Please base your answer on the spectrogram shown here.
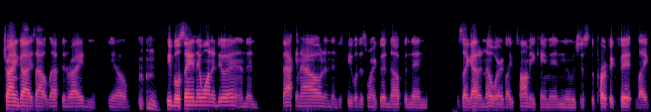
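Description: A man's voice: low-pitched, a bit bright, no room sound, muffled recording. A young man from Iowa, talking casually and rambling with many fillers and restarts on a video call from a small room at home. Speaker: guest musician. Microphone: video call webcam.

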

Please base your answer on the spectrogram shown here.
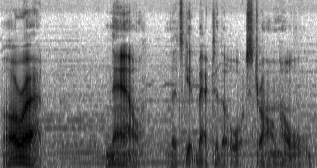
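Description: Super deep voiced guy doing slow gravelly game roleplay commentary, music behind. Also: sing-song. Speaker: gaming channel host.

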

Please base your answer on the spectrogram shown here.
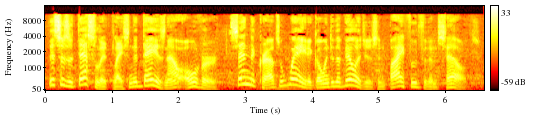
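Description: An actor playing a concerned, practical male disciple in a dramatized scripture reading, questioning and animated. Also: on the high side, normal speed, a little hiss or hum. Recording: music bed behind voice.

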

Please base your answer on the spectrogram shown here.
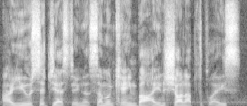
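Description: An actor playing a grumpy, money-minded spaceship captain, impatient and sardonic, in a sci-fi comedy audio drama. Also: male voice, mid-range voice, normal speed, a little hiss or hum, natural voice. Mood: puzzled, impatient.

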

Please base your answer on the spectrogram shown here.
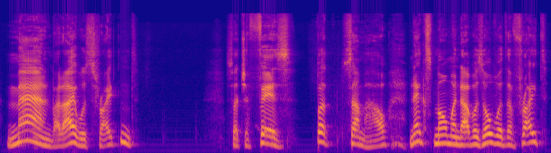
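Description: A man playing an excitable second mate on a sailing ship, spinning a yarn in a dramatic audiobook reading. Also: on the high side, measured pace, gravelly, full character voice. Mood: animated yarn-spinning. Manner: conversational, exclamatory storytelling.

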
